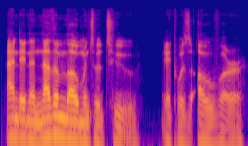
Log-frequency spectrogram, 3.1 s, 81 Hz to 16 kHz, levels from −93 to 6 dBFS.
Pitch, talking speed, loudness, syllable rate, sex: 90 Hz, 175 wpm, -20 LUFS, 4.9 syllables/s, male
